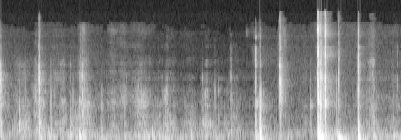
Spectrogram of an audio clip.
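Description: Stacks of solid round plastic poker-style game chips with coloured rims and gem stickers sit on a fabric mat and are tapped and clicked with long painted nails and fingertips while being restacked. Soft rustling and light shuffling run under a series of sharp, bright plastic clicks that stop quickly. The loudest clicks cluster near the end.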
